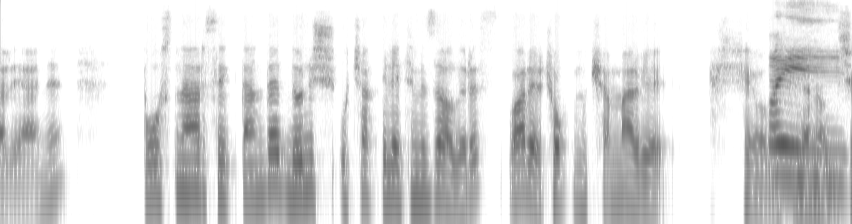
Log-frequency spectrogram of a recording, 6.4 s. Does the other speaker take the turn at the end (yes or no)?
yes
